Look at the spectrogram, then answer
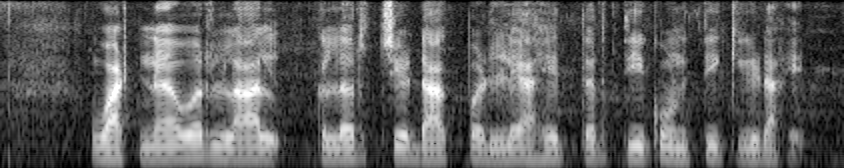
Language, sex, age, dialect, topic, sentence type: Marathi, male, 18-24, Standard Marathi, agriculture, question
